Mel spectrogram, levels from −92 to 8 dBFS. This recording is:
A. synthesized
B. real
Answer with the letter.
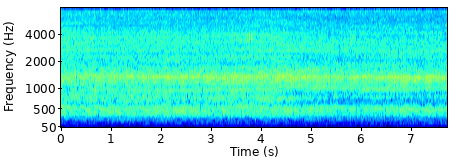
A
